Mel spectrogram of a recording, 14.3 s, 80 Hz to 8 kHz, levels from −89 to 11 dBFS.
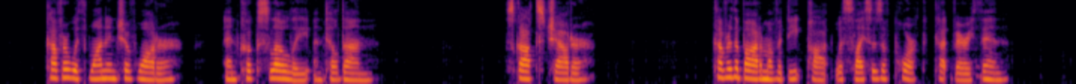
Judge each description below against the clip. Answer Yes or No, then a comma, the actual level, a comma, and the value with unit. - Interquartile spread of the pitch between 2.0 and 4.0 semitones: Yes, narrow, 2.4 semitones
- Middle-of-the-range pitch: No, high, 210 Hz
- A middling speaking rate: No, slow, 115 wpm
